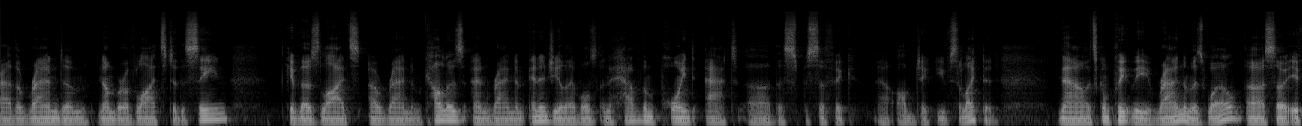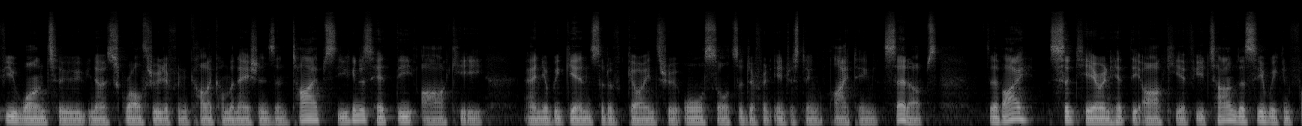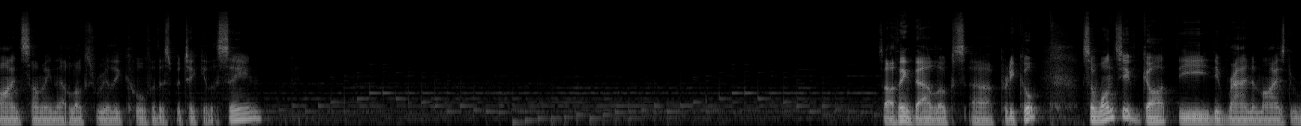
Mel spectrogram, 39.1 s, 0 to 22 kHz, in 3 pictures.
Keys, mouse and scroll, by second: 17.6-33.5 typing.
